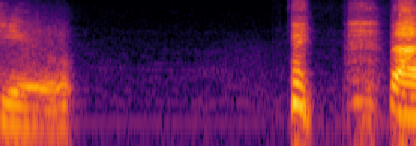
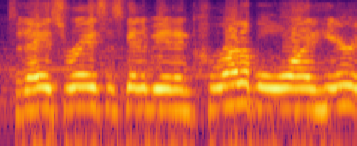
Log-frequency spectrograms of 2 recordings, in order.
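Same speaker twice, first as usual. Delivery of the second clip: motorsport commentator; 4 semitones higher than usual. Acted. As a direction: race announcer opening a broadcast. Race broadcast intro.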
